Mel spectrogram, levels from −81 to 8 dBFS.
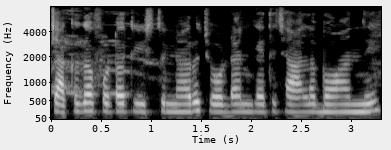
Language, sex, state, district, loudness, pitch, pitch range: Telugu, female, Andhra Pradesh, Srikakulam, -18 LUFS, 205 Hz, 205-215 Hz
